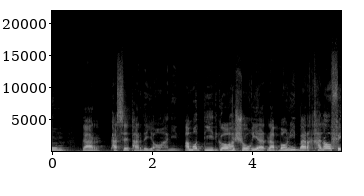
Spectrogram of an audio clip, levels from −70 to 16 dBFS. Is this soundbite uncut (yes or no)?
no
